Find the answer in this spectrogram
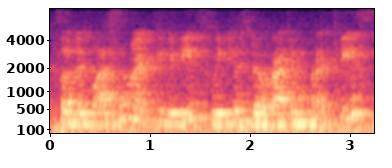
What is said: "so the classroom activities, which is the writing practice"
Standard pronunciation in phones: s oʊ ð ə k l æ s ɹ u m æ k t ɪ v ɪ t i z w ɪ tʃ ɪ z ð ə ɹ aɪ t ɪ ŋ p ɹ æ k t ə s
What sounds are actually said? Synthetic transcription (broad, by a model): s oʊ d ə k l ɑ s u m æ k t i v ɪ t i s w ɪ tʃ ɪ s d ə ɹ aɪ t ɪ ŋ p ɹ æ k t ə s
